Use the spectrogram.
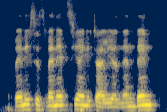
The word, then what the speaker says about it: Venezia: or to use the uh no the italian pronunciation of rome that is roma or venezia venice is venezia in italian and then milano which is in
